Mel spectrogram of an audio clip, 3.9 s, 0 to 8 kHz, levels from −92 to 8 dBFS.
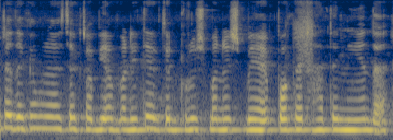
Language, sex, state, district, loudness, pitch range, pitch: Bengali, female, Assam, Hailakandi, -14 LUFS, 225-240 Hz, 230 Hz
